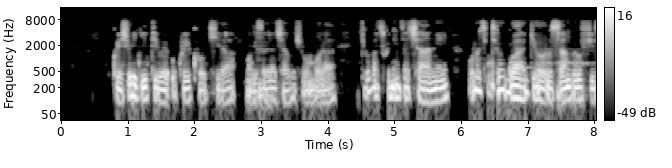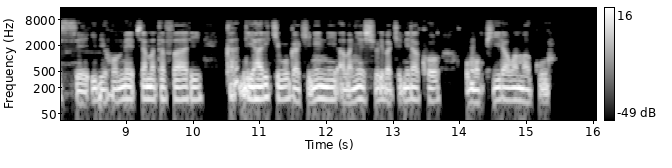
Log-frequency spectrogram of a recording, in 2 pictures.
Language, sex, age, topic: Rundi, male, 18-24, education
